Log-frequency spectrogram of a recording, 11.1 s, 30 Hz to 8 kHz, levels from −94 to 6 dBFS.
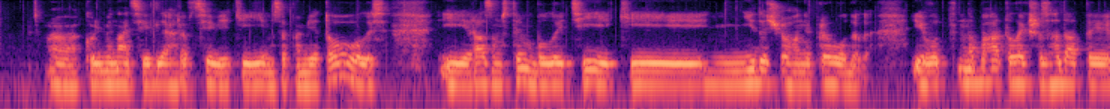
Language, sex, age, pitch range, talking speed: Ukrainian, male, 20-39, 100-110 Hz, 125 wpm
